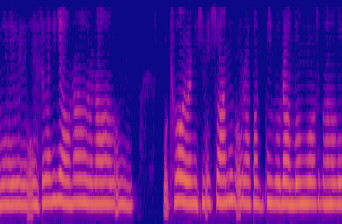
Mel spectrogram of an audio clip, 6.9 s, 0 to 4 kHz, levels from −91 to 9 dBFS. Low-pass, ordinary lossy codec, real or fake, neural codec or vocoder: 3.6 kHz; none; fake; codec, 16 kHz, 0.5 kbps, FreqCodec, larger model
